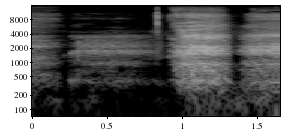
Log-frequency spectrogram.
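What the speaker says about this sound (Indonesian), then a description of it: "Meski dengan napas ngos-ngosan" Heavy, breathy panting after a climb to a rock summit on Pulau Batun, Belitung, comes close to the ear as several quick gasping breaths, with the last exhalations louder and rougher.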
